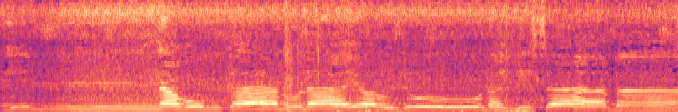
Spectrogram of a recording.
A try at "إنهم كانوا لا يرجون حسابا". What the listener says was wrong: अब इसमें आपसे गलती होगी कानू कानू वो लंबी दोबारा पढ़े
